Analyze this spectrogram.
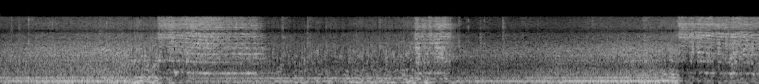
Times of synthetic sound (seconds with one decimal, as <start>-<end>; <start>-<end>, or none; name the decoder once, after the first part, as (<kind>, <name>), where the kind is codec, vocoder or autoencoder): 1.3-1.9 (vocoder, BigVGAN v2); 2.7-4.6; 6.6-7.6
